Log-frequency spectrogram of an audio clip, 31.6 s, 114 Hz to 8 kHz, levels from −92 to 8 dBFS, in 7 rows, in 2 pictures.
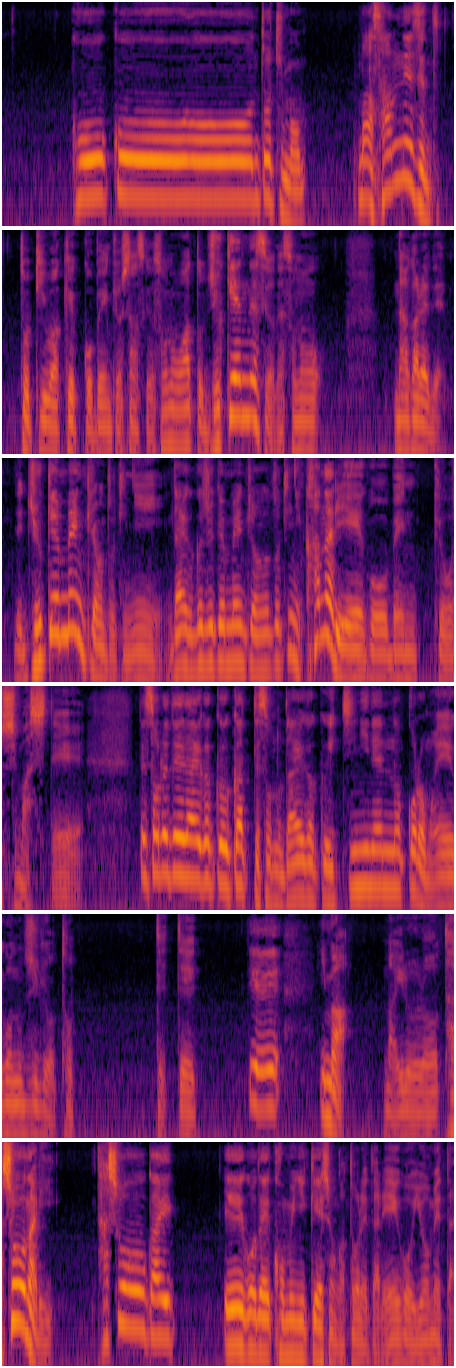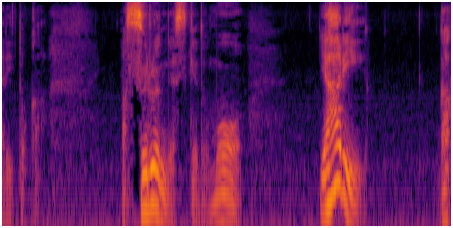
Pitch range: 95-145 Hz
